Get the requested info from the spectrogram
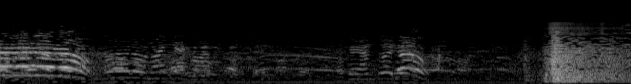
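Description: Thoroughbred starting gate springing open with a sudden loud clattering bang about five and a half seconds in, after a few seconds of faint voices and murmur while the horses wait in the gate.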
